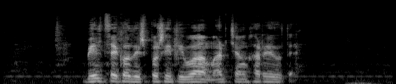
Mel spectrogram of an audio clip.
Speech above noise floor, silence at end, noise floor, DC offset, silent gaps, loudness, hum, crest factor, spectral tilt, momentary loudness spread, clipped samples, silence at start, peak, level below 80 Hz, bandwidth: 35 dB; 1 s; -59 dBFS; under 0.1%; none; -23 LUFS; none; 22 dB; -3 dB/octave; 15 LU; under 0.1%; 0.55 s; -6 dBFS; -62 dBFS; 11.5 kHz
